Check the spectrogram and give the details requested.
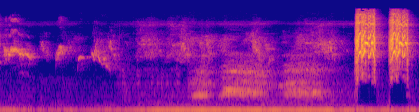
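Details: Green-cheeked conure singing in the morning: soft, scattered chirps and muttered chatter for three seconds, then two loud, harsh broadband screeches in quick succession near the end.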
